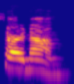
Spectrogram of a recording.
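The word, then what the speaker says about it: Suriname: That's Sernam or or Dutch Guyana.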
